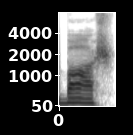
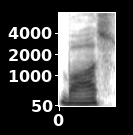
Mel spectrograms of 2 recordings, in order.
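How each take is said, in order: First: The name ends with an sh sound. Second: The name ends with a plain s sound. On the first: The speaker calls it wrong. "rather than Bosch" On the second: The speaker calls it right. "the correct way of pronouncing that is boss, like be a boss"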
